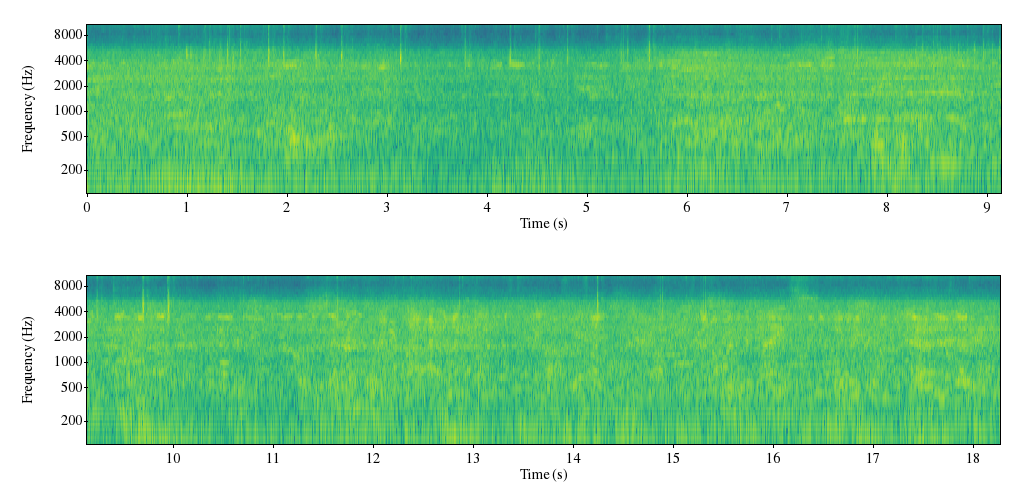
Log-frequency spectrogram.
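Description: A crowd of people chatters loudly all around in a large echoing hall.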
